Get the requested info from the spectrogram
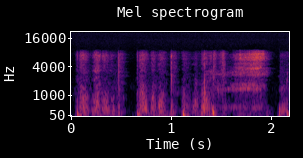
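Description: A pen scratching and tapping across a writing surface in quick short strokes as a word is handwritten.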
